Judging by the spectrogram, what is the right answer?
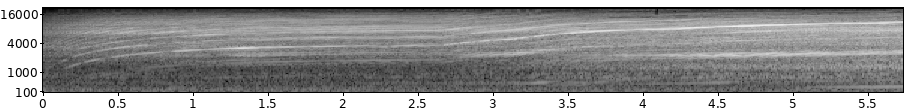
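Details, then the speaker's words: Rotary tool spinning up to high RPM while modifying an aluminum microscope-stand ring: whine climbs in pitch with a rough buzzy vibration at top speed; not the collet, a piece that doesn't spin true is suspected. "oh it's better though so you can hear that at the higher RPMs [Music] oh yeah [Music] that was vibration"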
